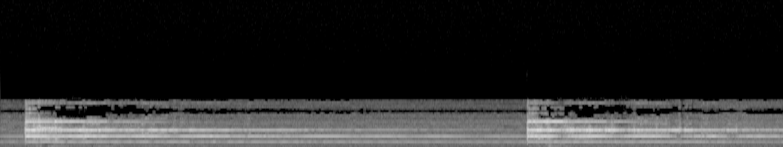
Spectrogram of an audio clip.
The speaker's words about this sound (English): Receiving the sound of the bell, letting the breath just continue on its own.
